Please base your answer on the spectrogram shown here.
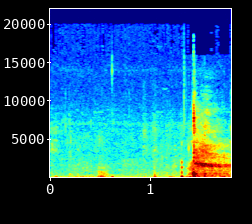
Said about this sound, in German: Die beiden stiegen wieder auf ihre Pferde und trotteten weiter die Straße entlang.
